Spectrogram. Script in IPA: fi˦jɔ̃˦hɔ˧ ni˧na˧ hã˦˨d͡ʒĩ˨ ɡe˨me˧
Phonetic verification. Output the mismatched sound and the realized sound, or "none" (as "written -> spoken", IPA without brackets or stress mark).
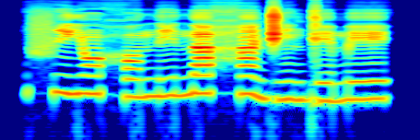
a˧ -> a˦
